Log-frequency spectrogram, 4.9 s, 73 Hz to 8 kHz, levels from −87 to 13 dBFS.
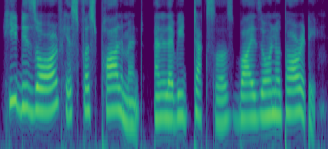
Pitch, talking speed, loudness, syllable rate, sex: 220 Hz, 145 wpm, -17 LUFS, 4.7 syllables/s, female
